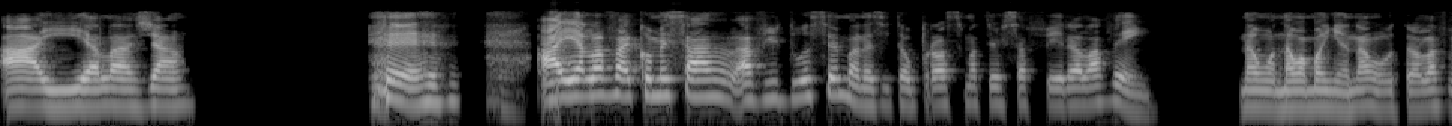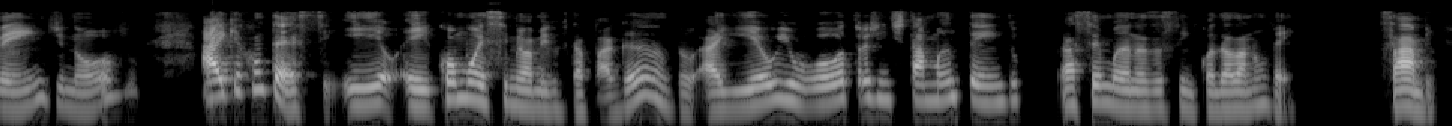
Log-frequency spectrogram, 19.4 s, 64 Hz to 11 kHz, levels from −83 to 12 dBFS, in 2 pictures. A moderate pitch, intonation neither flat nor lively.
No: medium, 155 Hz; wide, 5.8 semitones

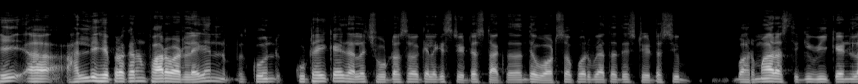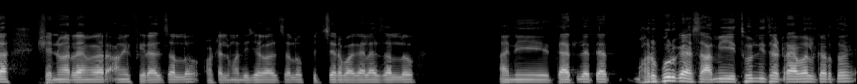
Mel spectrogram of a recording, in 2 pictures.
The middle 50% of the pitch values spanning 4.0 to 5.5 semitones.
No: average, 3.3 semitones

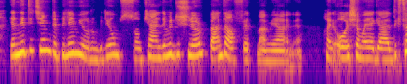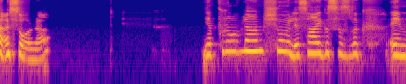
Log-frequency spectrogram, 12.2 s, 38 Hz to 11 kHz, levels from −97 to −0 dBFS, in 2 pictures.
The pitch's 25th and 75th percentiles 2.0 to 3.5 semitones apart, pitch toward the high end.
No: average, 4.8 semitones; very high, 275 Hz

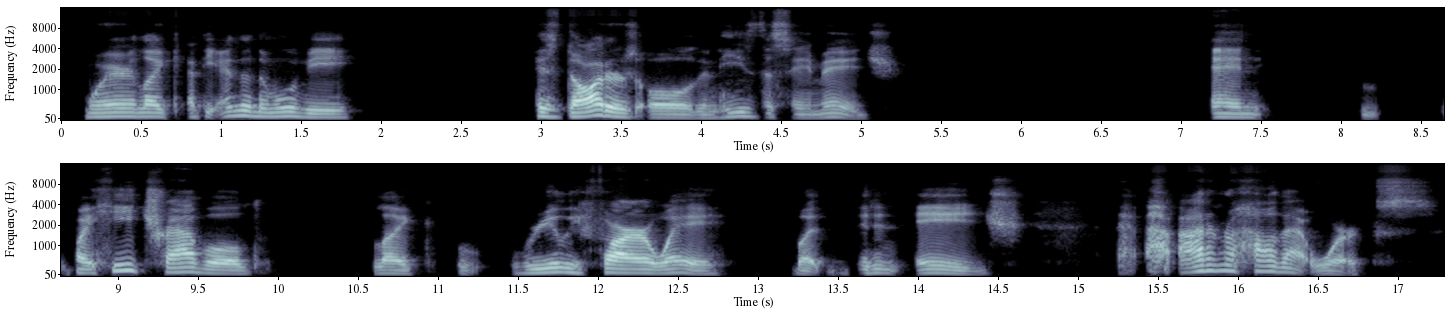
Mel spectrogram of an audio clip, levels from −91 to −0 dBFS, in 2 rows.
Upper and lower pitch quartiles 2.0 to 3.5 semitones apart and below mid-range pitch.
No: average, 4.3 semitones; low, 120 Hz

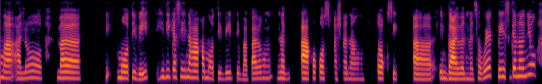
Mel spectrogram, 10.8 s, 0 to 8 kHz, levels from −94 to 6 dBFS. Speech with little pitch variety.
No: average, 3.0 semitones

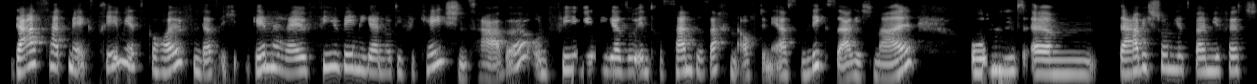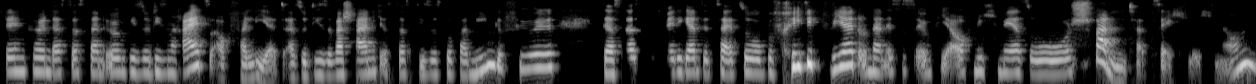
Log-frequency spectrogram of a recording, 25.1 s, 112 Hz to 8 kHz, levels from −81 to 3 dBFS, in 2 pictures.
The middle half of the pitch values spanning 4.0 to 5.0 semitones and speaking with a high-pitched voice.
Yes: average, 4.5 semitones; high, 210 Hz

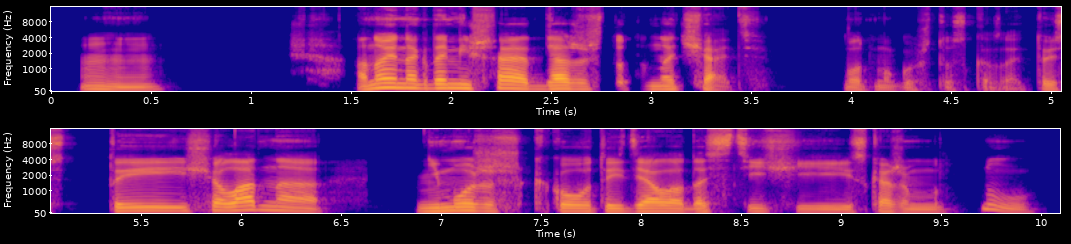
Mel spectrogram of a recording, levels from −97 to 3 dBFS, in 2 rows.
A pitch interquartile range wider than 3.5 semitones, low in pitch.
Yes: average, 4.9 semitones; low, 130 Hz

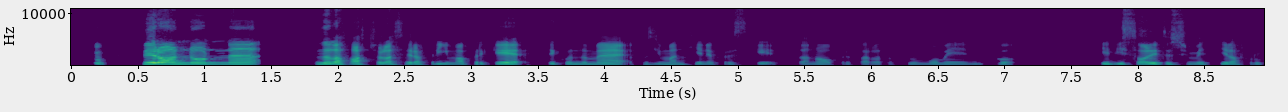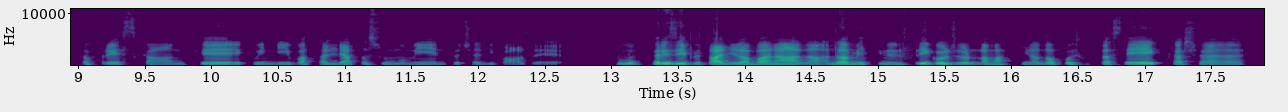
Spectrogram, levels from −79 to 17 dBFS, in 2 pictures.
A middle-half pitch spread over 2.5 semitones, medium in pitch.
Yes: average, 2.9 semitones; medium, 170 Hz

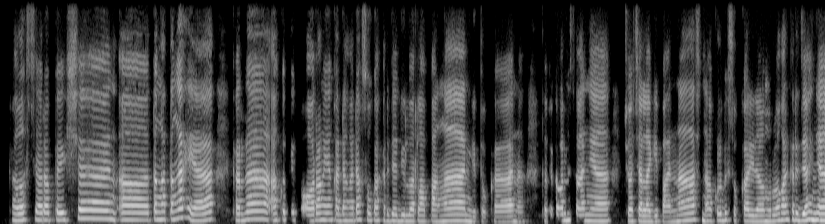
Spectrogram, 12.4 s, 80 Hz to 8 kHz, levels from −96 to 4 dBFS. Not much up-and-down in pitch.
No: average, 3.2 semitones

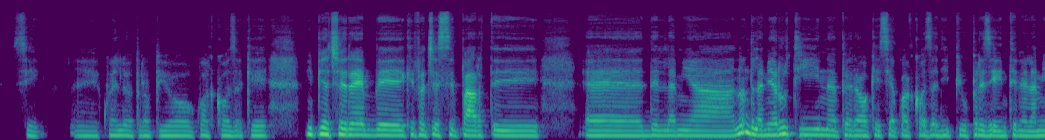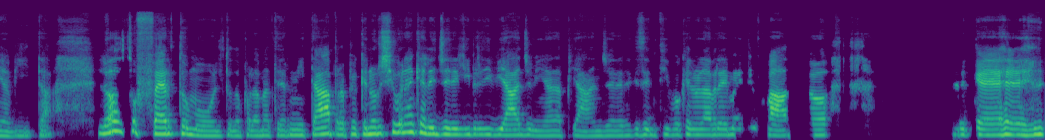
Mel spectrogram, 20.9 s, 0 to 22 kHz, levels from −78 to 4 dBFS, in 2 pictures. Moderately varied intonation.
Yes: average, 3.0 semitones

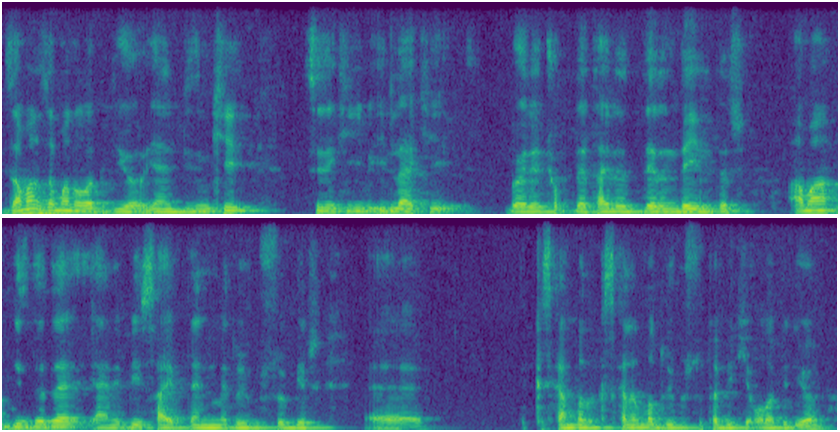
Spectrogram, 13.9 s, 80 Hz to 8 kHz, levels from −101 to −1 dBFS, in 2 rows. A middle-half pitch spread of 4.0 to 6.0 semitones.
No: narrow, 2.6 semitones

